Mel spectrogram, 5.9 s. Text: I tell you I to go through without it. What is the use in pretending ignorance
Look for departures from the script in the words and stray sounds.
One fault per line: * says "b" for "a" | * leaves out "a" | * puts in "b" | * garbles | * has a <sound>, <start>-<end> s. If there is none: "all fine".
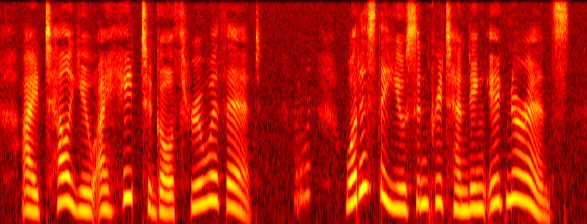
* puts in "hate"
* says "with" for "without"
* has a laugh, 2.9-3.1 s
